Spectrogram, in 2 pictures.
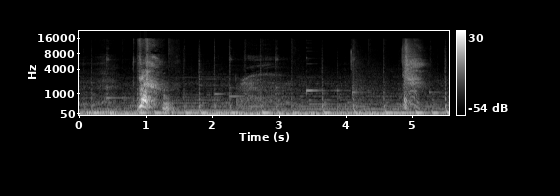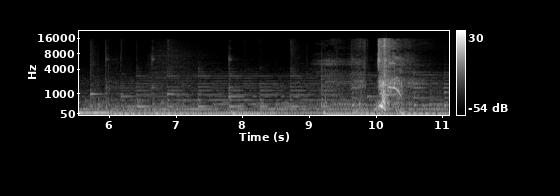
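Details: Person sneezing: three loud, explosive sneezes over background music, each a sharp burst of air.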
